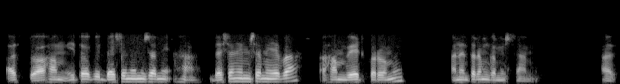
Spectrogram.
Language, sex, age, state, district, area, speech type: Sanskrit, male, 18-30, Karnataka, Bagalkot, rural, conversation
